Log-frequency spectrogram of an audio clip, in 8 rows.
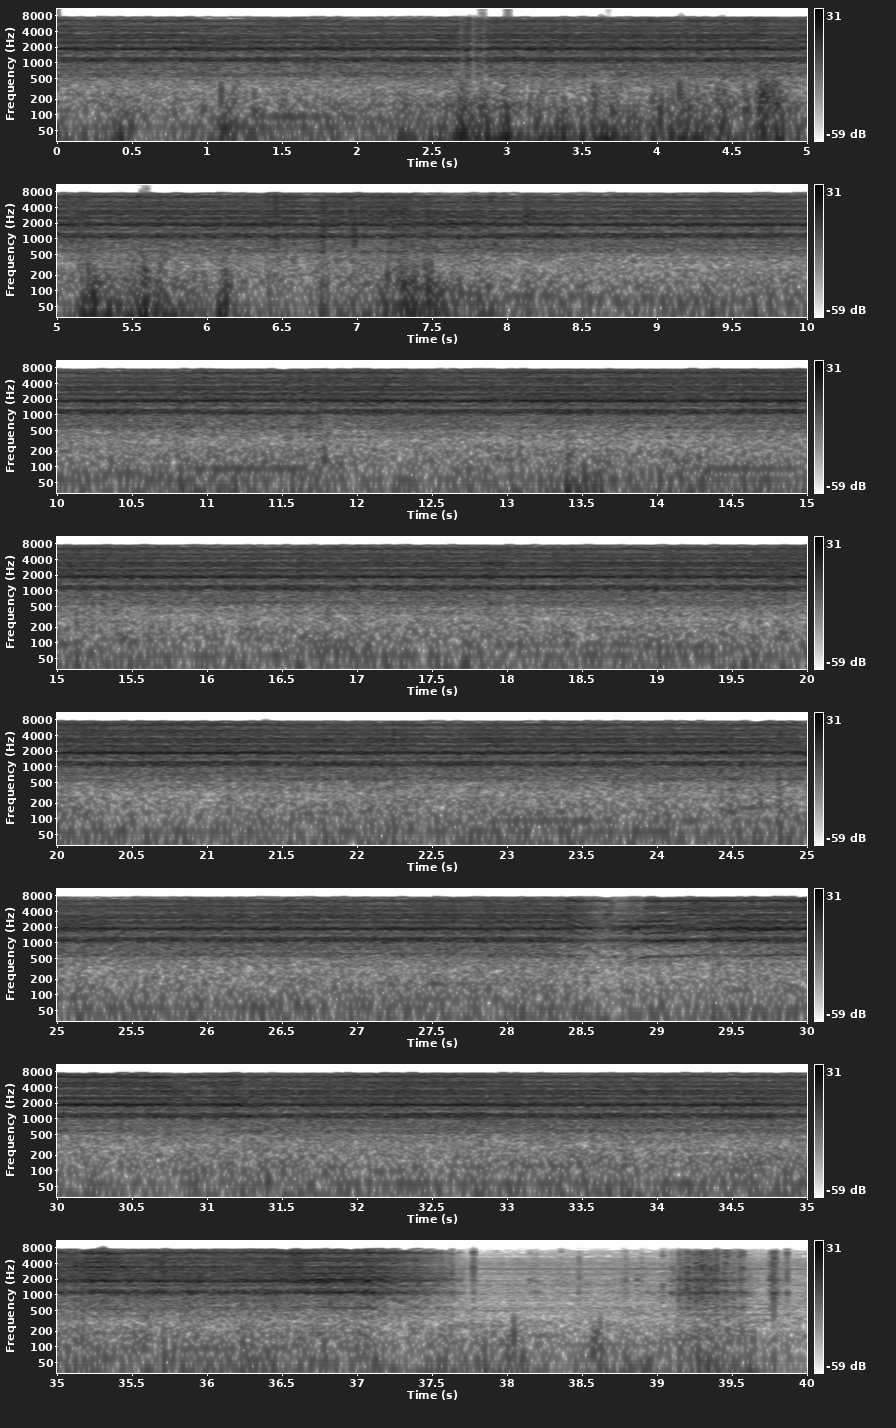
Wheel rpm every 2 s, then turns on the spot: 160, 160, 160, 160, 160, 160, 160, 160, 160, 160, 160, 160, 160, 160, 130, 160, 160, 160, 100, 10.
38-40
